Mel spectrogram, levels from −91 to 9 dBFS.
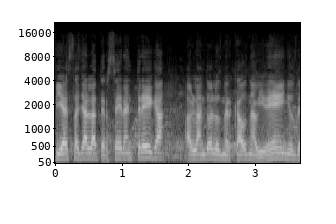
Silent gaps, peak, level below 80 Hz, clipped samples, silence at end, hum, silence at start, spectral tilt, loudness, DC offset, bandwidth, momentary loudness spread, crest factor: none; -2 dBFS; -64 dBFS; under 0.1%; 0 s; none; 0 s; -6.5 dB/octave; -21 LUFS; under 0.1%; 14 kHz; 4 LU; 18 dB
